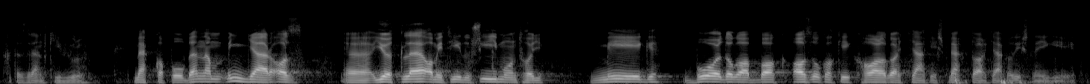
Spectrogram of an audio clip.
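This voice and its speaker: A male pastor delivers a sermon in a somewhat low voice. He talks slowly and haltingly, pausing often and filling gaps with hesitations. His voice carries a long reverb from the church around him. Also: darkish tone, muffled recording. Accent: Hungarian. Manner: slow, halting delivery with many pauses and fillers.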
